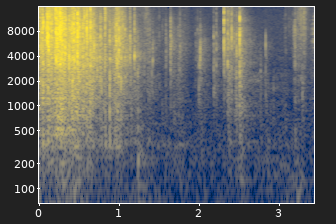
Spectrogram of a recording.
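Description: Plastic bag crinkling while a LEGO Super Mario NES set is unboxed, loud dense rustling at first, then thinning into scattered sharp crackles and crinkles close to the mic, with no talking.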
